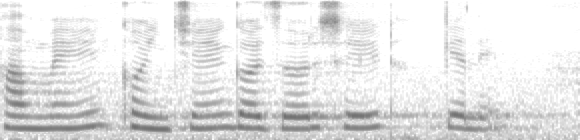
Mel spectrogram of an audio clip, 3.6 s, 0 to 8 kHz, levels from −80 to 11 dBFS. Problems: constant background noise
